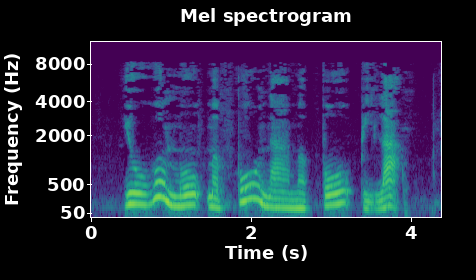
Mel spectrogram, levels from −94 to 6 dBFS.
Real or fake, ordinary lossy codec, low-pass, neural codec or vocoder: real; MP3, 32 kbps; 10.8 kHz; none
